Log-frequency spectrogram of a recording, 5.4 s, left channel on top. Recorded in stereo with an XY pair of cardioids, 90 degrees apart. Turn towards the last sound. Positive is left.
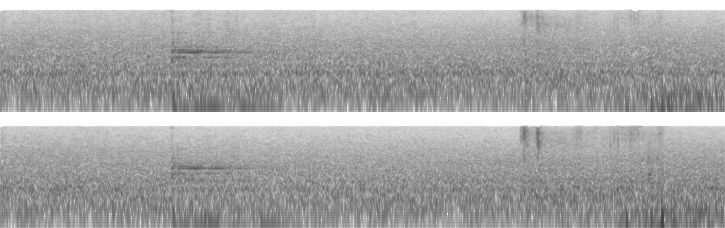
turn(degrees=-50)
